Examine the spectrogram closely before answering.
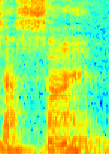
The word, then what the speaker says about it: sine: is a Zion cellphone I preferred pronounce a sign not some sign short form is a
